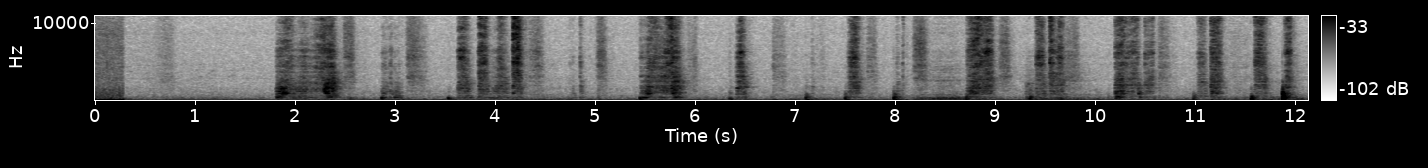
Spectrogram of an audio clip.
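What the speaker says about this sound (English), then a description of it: "We're going to start by drawing a big square on a piece of paper." A pen or pencil draws a big square on a sheet of paper, with soft scratchy strokes coming in bursts and short pauses, close and quiet.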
